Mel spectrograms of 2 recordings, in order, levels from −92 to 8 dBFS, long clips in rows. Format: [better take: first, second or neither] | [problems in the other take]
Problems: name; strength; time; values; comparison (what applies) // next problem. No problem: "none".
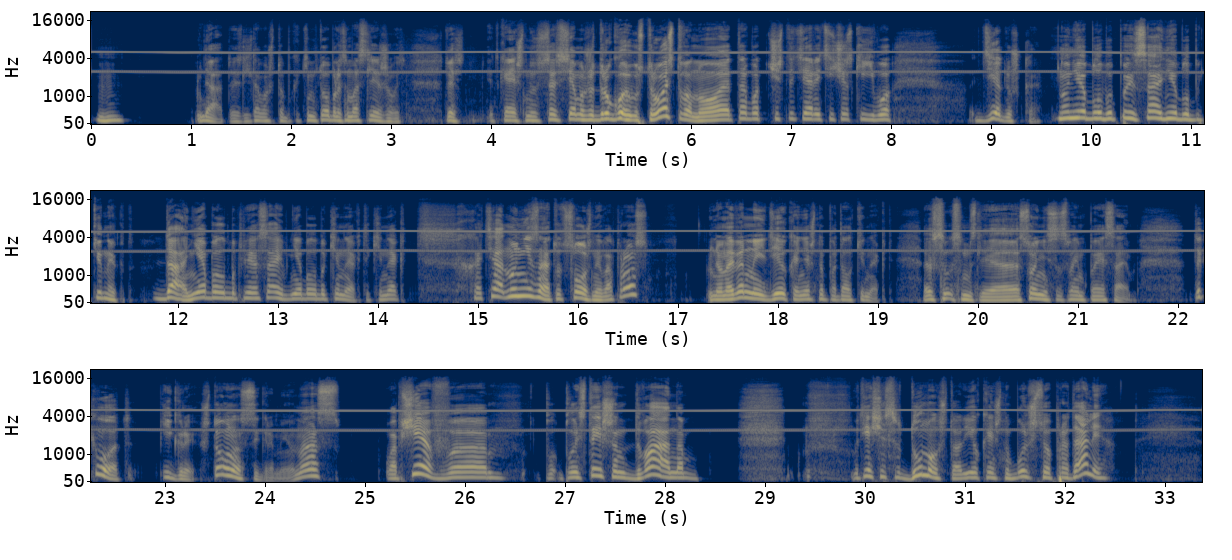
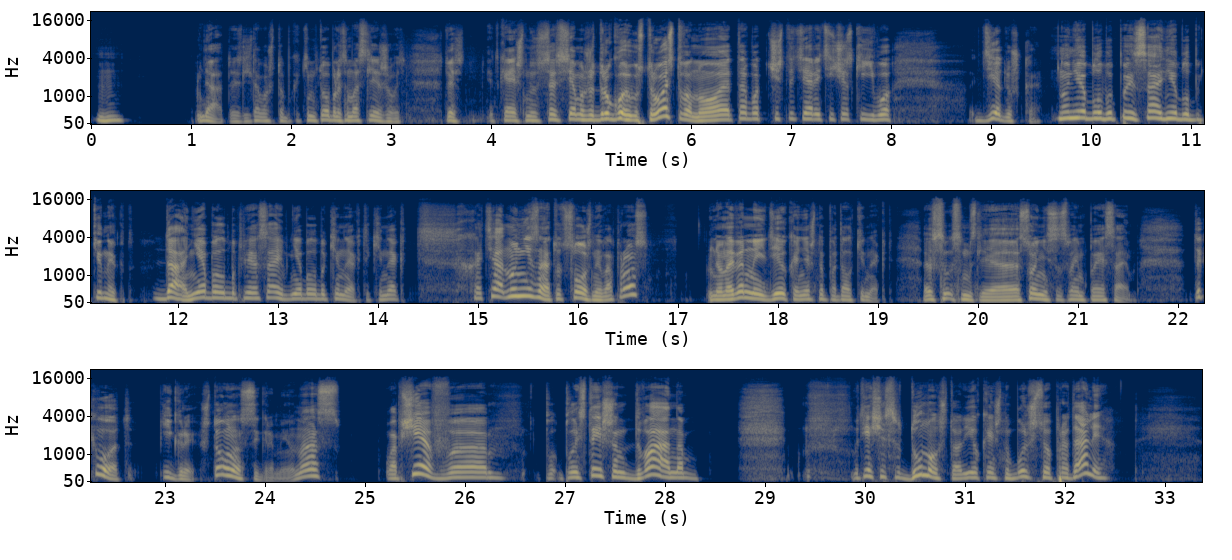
second | high-pitched whine; noticeable; throughout; 5 kHz, 10 dB below the speech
